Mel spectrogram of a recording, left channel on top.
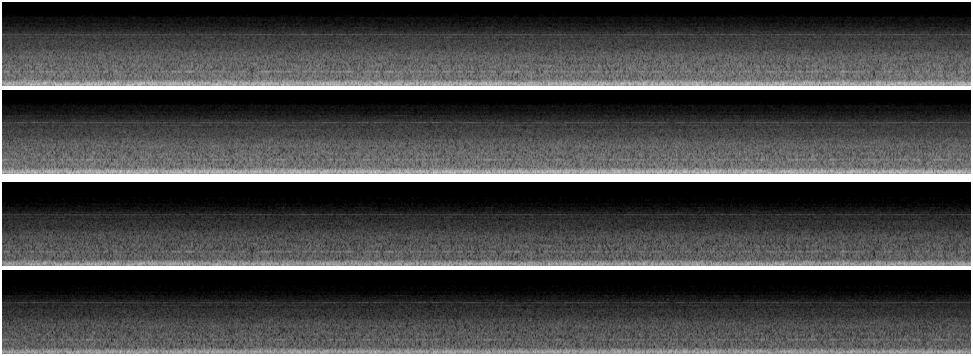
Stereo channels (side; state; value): right; quieter; 5.1 dB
